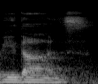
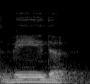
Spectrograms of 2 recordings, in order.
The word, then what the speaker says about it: Veda: We all have heard the word Vedas, which is said in English Veda. It is Veda. It's pronounced in Sanskrit as Veda.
